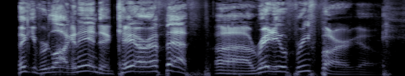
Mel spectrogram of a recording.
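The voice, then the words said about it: Radio announcer voice. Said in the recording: “your radio voice”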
